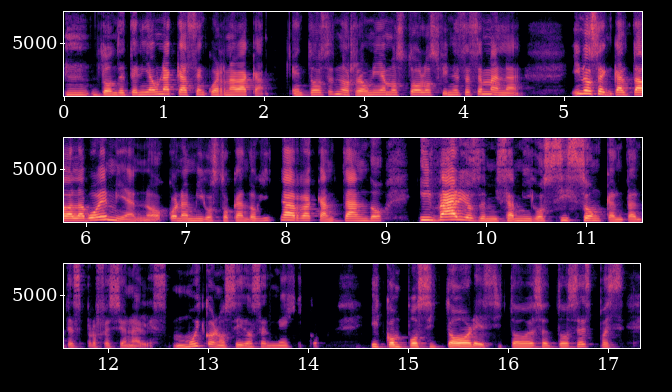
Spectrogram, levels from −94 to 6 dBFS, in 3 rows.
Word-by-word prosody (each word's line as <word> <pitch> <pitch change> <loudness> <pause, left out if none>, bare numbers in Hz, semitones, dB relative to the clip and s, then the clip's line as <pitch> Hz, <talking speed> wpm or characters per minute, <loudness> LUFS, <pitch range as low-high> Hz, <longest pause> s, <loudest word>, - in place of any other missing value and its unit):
donde 180 -1 -3
tenía 195 +3 -1
una 225 +1 +1
casa 200 -1 0
en - - -6
Cuernavaca. 175 -1 -1 0.2
Entonces, 190 +6 -5
nos 200 -4 -3
reuníamos 195 +3 -3
todos 200 0 0
los 195 0 -5
fines 195 0 -7
de 205 - -5
semana 195 -8 -3 0.5
y 275 - -3
nos 275 -3 +5
encantaba 200 -2 +5
la 205 +1 +4
bohemia, 230 - +1
¿no? - - -6
Con 200 -4 0
amigos 170 -1 -5
tocando 170 0 -3
guitarra, 215 +2 +2
cantando, 190 +3 0 0.3
y 250 0 +2
varios 265 -3 +8
de 185 0 -4
mis 165 0 -5
amigos 180 0 -2
sí 210 +4 -4
son 205 -1 0
cantantes 145 -4 -6
profesionales - - -10
muy 195 +11 -3
conocidos 155 - -4
en 145 -2 -8
México, 145 - -11 0.5
y 190 - -2
compositores, 170 -1 +3
y - - -23
todo 155 +1 -1
eso. 165 0 -3
Entonces, 160 +6 -4
pues, 175 -3 -8
185 Hz, 155 wpm, -22 LUFS, 165-200 Hz, 0.5 s, varios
